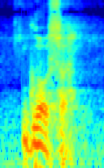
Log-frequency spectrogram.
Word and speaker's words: glossa: Turn to Acts chapter 2, and what we're going to see is that this word tongue or tongues is pronounced in the Greek glossa. It's G-L-O-S-S-A.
